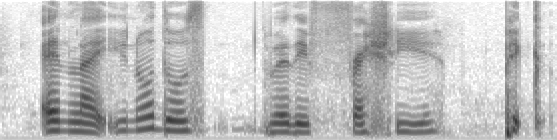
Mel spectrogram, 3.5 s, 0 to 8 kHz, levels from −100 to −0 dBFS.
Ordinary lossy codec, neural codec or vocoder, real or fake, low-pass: none; none; real; none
